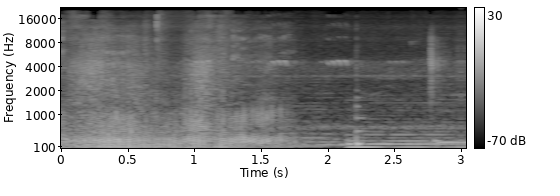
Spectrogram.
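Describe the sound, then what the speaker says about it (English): A soft, rhythmic cat purr in the video game Wylde Flowers rumbles in slow waves, then gives way to a few sustained tonal notes near the end. "Listen to that purr."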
